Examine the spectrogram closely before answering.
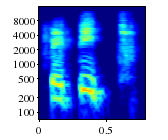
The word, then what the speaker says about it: petit: pero aquí no decimos petit Aunque si hemos escuchado quizás alguna vez decirle a alguien petit usted es petit o sea como de talla s verdad y este no se pronuncia la t por lo tanto no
